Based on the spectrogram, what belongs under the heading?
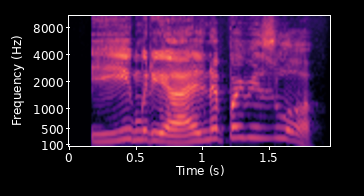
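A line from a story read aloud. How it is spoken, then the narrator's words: Excited exclamation. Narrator (Russian): азартно воскликнул Дмитрий Палыч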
